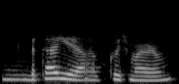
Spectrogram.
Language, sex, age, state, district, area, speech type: Hindi, female, 30-45, Madhya Pradesh, Chhindwara, urban, conversation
